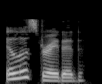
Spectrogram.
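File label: "illustrated", British English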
